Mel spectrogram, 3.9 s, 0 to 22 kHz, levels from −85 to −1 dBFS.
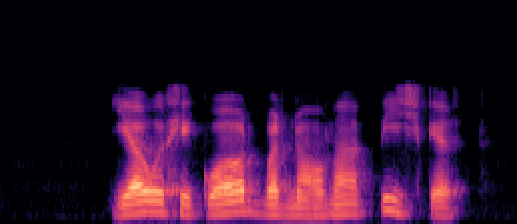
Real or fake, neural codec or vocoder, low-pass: fake; autoencoder, 22.05 kHz, a latent of 192 numbers a frame, VITS, trained on one speaker; 5.4 kHz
